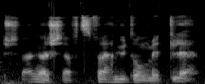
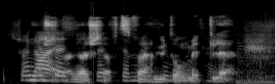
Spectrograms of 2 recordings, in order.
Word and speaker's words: Schwangerschaftsverhütungsmittel: So, but first, here is the true pronunciation. You can put your headphones on. Schwangerschaftsverhütungsmittel. Schwangerschaftsverhütungsmittel. Schwangerschaftsverhütungsmittel. There you go. Sounds like he says Bette Midler.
